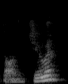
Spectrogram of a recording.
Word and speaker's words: Don Juan: drama it is molier Don Juan or Don Jan as I believe it's permissible to pronounce the interminable Byron poem of the same name so maybe appliable here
